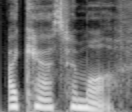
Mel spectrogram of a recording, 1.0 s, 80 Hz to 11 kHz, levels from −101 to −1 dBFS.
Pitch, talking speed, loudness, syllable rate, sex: 175 Hz, 240 wpm, -16 LUFS, 4.7 syllables/s, female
